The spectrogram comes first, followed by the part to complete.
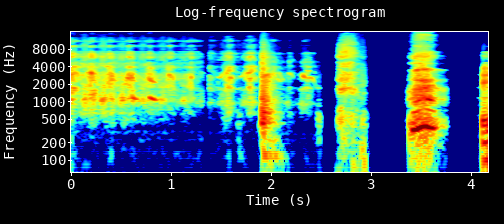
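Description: Breathy gasps and sighs trailing off from laughter, followed by a few short breathy bursts, the loudest near the end.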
